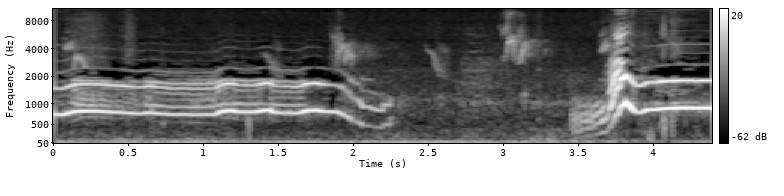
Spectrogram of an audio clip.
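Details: A 4 lb female toy poodle at home sings along to a fire truck siren: a sustained, steady, tonal howl that slides downward, then a sharp rising whoop that settles into a long held note.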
